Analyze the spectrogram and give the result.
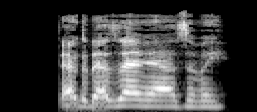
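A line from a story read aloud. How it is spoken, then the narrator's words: Rough bark, man. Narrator (Russian): грубо рявкает мужчина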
